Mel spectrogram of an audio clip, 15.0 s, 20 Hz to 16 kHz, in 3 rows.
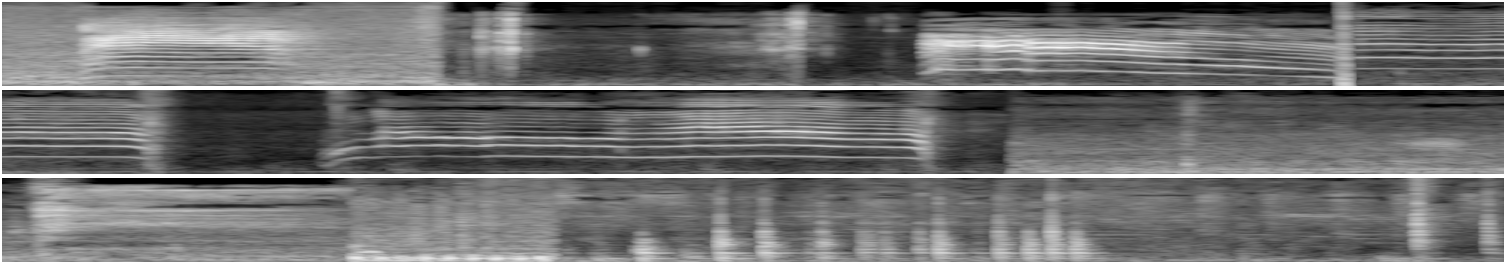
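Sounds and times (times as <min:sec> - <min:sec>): cat meowing: 0:00.3 - 0:01.1, 0:03.1 - 0:08.2.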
